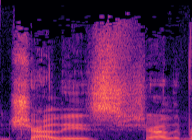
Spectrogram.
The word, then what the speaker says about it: Charlize: Charlize, right? I'm saying it right. Yes, so The Old Guard with Charlize Theron.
